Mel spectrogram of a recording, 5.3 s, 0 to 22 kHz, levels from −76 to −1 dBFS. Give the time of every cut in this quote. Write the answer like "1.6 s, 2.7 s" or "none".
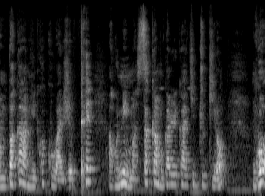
none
